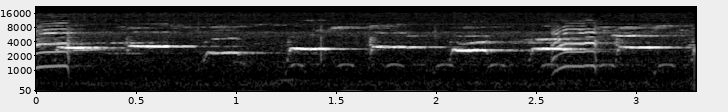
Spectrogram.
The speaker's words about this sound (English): but the Nightingale Wren basically blew my mind. It's one of the most out-of-tune bird songs I've ever heard. Like a tone-deaf competitor on American Idol, this bird just whistles and whistles and whistles.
